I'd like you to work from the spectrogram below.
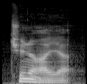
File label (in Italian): "cenaia", crespinese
